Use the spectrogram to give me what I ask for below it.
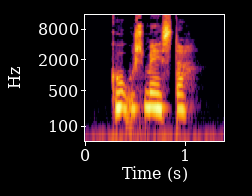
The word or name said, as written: gusmester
